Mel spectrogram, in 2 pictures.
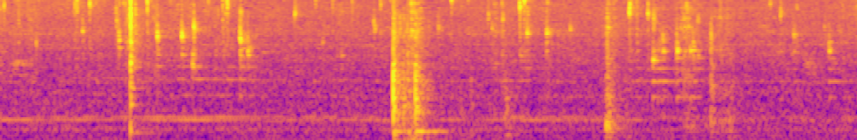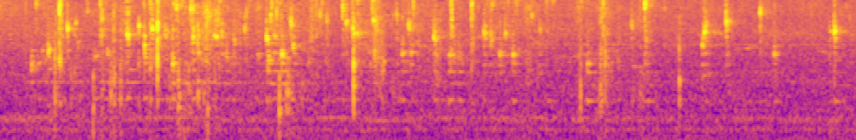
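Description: Thin blended chili sauce draining and dripping through a metal mesh sieve into a frying pan, with scattered small ticks and one sharp knock about two seconds in.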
